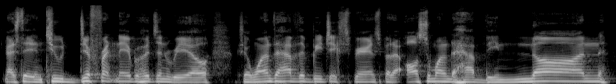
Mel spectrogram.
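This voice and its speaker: A man's voice: medium pitch, steady tone, a little fast. A man hosting a travel podcast, talking with eager, upbeat energy as he asks his guest questions. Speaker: podcast host. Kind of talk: casual podcast interview.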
